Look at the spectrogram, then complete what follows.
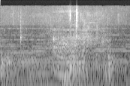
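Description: Thick, wet squelching of toxic waste sludge, continuous, with a louder gloopy burst near the middle and no voices.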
